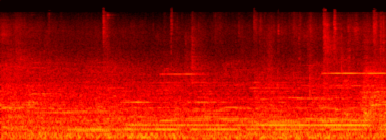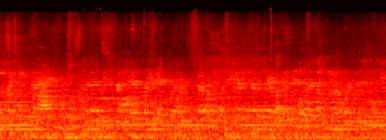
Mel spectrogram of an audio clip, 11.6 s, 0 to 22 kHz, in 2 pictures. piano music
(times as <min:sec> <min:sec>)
0:00.0 0:09.1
